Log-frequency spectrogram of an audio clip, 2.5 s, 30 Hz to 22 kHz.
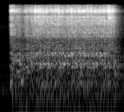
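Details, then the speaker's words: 1987 Chevrolet Corvette C4 that sat 25 years, cranking with no fuel pressure at the rail and spark present: starter spins steadily but the engine never catches; the fuel pump sends no fuel and has failed. "Everything is pointing towards a bad fuel pump but I still wanna check for spark."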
